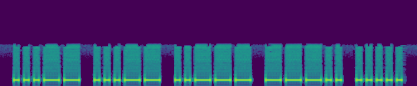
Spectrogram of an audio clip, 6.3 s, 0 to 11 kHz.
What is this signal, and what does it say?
Morse code, heard as a keyed tone, about 16 wpm, 800 Hz. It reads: 33285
